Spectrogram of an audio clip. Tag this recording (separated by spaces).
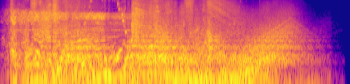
background scary atmosphere stinger destruction abstract impact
